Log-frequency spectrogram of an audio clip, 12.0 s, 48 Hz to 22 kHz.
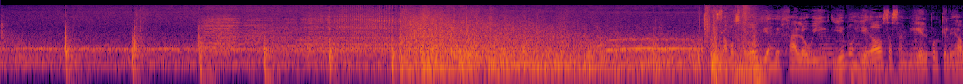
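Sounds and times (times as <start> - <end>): sharp knocks: 1.6 - 5.3
thunderclap with rumble: 4.9 - 9.6.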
